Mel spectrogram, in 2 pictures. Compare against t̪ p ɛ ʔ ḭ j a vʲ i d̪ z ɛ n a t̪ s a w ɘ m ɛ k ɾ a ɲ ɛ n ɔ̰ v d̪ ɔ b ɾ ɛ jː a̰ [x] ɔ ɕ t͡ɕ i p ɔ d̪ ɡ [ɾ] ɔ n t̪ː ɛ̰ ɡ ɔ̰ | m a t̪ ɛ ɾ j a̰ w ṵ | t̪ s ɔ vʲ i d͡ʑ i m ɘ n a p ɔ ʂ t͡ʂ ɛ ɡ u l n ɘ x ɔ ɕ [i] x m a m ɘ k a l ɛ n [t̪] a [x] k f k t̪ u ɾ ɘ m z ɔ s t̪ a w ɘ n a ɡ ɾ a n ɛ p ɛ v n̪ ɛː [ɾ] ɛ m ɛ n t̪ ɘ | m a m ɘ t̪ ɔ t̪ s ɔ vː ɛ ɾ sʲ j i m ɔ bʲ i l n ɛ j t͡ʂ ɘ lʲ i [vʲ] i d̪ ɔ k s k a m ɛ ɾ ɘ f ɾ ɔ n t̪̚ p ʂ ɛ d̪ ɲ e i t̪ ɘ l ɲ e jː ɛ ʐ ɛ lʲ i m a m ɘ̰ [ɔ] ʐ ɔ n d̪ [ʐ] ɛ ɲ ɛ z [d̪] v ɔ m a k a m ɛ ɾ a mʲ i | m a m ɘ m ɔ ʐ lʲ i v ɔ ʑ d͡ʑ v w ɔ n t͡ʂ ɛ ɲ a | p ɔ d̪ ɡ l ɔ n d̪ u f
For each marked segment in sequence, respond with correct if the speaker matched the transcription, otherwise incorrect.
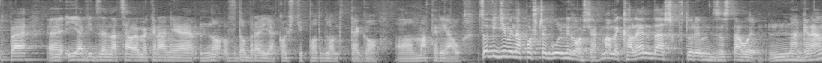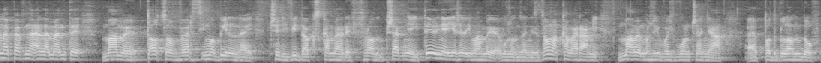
incorrect: k, incorrect: l, incorrect: a, incorrect: d̪, incorrect: ʂ, incorrect: l, correct, incorrect: u, incorrect: z, correct

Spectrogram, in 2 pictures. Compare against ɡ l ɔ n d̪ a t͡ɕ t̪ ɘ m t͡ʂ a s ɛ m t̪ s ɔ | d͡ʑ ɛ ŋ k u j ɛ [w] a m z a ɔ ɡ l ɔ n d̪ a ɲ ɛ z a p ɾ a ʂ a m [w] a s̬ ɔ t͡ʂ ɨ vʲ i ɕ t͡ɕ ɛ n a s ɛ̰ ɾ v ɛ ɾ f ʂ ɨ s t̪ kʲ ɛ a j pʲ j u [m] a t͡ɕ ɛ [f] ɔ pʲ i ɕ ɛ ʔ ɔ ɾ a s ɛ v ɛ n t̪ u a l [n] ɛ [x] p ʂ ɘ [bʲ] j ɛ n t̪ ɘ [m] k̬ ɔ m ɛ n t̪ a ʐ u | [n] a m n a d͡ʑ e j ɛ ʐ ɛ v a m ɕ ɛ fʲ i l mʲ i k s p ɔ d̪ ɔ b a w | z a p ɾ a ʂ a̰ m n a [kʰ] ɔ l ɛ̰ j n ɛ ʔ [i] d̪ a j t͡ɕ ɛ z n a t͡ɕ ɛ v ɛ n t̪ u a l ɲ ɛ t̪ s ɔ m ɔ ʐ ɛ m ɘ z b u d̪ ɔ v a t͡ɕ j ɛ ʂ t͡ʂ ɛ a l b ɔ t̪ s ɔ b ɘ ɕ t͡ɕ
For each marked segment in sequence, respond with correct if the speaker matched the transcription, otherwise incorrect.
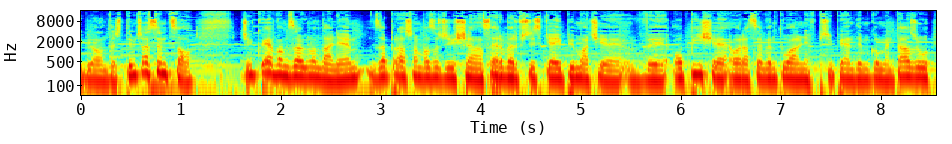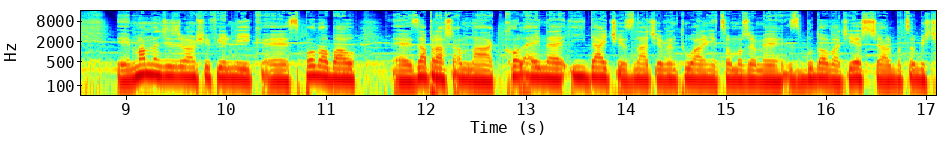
incorrect: v, incorrect: v, correct, incorrect: v, incorrect: ɲ, incorrect: f, incorrect: pʲ, correct, incorrect: m, correct, correct

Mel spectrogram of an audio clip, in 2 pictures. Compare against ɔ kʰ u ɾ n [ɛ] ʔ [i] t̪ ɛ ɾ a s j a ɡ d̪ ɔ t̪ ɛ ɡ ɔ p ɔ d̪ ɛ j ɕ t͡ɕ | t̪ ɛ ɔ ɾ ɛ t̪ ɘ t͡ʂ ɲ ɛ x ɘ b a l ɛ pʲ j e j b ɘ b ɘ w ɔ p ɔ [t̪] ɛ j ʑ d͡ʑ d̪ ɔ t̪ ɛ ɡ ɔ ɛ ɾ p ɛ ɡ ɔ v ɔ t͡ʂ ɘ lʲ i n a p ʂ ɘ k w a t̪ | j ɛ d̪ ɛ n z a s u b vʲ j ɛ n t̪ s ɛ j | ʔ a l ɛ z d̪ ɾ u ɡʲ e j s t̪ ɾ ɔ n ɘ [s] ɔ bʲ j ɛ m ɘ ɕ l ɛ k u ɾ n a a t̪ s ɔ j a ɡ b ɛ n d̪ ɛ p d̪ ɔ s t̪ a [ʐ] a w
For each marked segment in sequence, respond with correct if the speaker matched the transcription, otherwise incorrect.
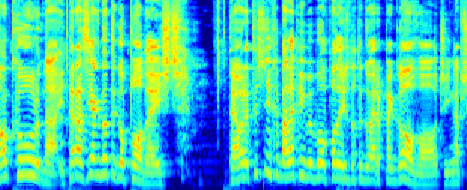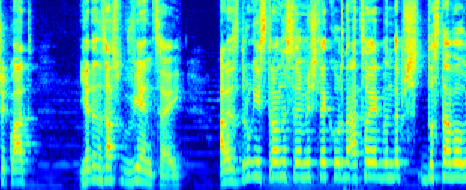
incorrect: a, correct, incorrect: d̪, correct, incorrect: v

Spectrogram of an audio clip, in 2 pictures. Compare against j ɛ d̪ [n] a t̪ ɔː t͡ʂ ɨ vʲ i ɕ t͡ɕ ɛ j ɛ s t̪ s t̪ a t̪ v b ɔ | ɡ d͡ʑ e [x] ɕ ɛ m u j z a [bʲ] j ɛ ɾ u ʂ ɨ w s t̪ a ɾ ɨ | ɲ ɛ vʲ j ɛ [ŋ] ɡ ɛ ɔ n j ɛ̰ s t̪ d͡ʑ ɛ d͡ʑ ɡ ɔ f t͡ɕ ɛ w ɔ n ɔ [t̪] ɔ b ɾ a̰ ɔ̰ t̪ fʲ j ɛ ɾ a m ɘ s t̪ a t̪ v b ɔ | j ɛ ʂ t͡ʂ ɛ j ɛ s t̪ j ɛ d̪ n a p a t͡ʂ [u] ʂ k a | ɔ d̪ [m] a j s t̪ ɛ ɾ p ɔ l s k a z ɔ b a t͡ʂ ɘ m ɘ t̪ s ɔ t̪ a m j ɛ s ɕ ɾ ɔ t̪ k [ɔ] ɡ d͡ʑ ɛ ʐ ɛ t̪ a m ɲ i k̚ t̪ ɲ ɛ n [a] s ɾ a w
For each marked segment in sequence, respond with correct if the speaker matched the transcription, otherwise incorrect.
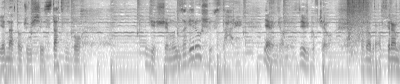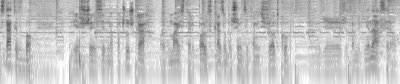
correct, incorrect: ɕ, incorrect: vʲ, incorrect: m, incorrect: d̪, correct, correct, incorrect: u, correct

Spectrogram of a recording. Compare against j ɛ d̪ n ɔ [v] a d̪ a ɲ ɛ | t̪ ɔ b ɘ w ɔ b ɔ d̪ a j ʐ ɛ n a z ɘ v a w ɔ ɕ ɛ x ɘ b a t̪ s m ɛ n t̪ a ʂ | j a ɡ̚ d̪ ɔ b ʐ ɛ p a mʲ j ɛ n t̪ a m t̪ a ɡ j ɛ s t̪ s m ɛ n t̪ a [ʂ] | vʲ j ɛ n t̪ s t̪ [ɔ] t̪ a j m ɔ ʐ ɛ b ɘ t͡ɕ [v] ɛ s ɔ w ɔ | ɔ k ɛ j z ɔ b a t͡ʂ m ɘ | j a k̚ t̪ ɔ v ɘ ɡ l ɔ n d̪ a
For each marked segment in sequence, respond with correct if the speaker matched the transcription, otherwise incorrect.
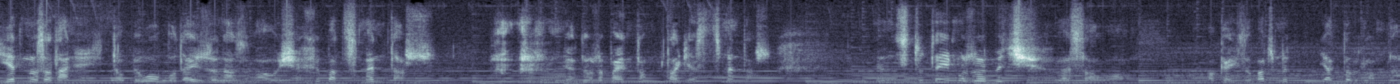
incorrect: z, correct, incorrect: u, correct

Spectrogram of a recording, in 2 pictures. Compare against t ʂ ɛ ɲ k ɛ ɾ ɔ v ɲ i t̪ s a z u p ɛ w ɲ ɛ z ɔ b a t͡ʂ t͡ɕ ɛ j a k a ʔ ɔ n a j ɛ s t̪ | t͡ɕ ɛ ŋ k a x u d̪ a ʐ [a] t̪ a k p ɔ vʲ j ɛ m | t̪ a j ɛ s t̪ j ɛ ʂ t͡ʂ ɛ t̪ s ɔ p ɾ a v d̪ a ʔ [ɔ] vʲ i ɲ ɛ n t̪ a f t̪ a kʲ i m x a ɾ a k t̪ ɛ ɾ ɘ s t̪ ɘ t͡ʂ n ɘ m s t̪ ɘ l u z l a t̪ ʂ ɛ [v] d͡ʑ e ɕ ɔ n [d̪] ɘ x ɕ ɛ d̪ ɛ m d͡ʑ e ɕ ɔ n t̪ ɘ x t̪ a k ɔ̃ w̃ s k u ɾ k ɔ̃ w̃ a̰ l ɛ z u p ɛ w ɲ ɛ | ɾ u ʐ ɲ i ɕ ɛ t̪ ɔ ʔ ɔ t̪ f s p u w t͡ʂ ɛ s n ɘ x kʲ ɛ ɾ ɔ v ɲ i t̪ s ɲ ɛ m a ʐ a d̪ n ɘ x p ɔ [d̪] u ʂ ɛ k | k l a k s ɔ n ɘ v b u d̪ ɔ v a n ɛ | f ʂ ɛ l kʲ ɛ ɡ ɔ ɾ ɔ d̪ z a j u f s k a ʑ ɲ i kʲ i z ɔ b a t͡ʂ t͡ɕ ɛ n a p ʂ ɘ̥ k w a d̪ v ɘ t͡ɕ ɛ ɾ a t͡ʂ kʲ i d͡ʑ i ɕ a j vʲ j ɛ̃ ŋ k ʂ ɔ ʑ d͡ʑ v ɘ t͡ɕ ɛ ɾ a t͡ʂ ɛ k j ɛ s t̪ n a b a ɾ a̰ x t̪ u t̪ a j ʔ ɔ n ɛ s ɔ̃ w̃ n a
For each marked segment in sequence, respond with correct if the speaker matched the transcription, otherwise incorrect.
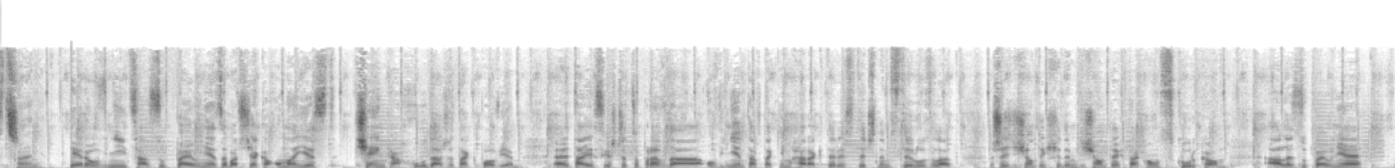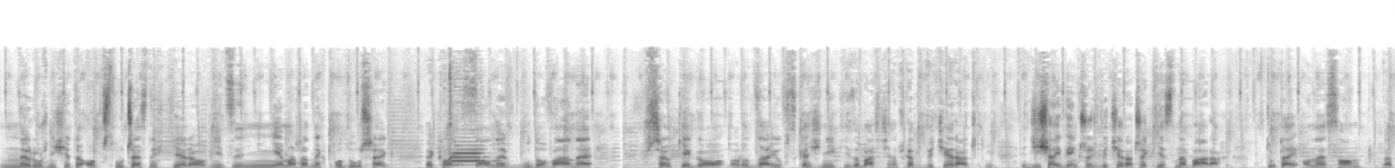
incorrect: ɛ, correct, incorrect: ʑ, incorrect: t̪, correct

